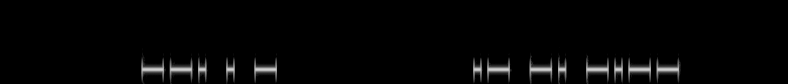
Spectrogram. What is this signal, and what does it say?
Morse code, heard as a keyed tone, about 17 wpm, 700 Hz. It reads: GET ANY
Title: 4x Word-Spacing - Sentences from Top 400 Words - 17wpm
